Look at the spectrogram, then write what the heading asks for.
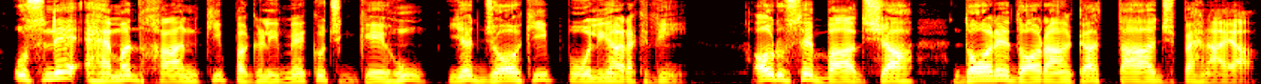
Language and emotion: Urdu, neutral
